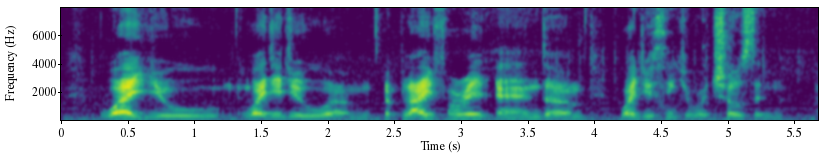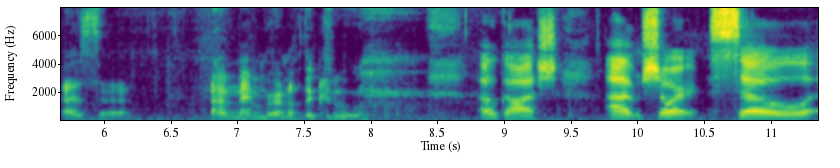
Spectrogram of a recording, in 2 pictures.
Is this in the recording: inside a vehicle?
yes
